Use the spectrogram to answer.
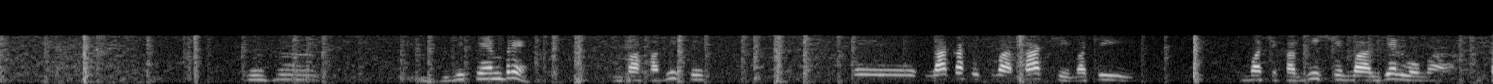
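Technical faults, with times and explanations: Throughout: noise suppressor artifacts. The suppressor pulls steady room noise down by about 15 dB frame by frame, so the background sinks in pauses and surges under speech. A spectrogram shows a patchy, blotchy noise floor that pumps with speech energy.
2.47–3.17 s, 4.07–5.28 s, 6.13–7.05 s, 9.15–11.35 s, 12.4–13.86 s, 14.2 s to the end: speech cut by the noise suppressor. Quiet parts of the speech were treated as noise and turned down with the background, by about 11 dB in the first span and up to about 21 dB at worst. The first three spans each lose somewhere between 0.3 and 0.4 s of sound, and the 9.15–11.35 s and 12.4–13.86 s spans lose closer to three quarters of a second each. Consonants and endings come out swallowed. On a spectrogram, weak fricative and tail energy vanishes into dark gaps, and the waveform shows abrupt dips within speech. 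The call path's G.711 mu-law coding, at 64 kbps with nothing above 4 kHz, narrows the band, so the swallowed consonants have little high-frequency detail left to carry them.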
